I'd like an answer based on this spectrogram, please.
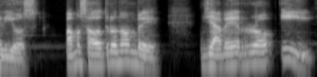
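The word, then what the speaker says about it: Yahvé Rohi: Yahvé Roí. Yahvé Roí, muchachos, hombres, mujeres. Yahvé Roí. Se escribe R-O-H-I.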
